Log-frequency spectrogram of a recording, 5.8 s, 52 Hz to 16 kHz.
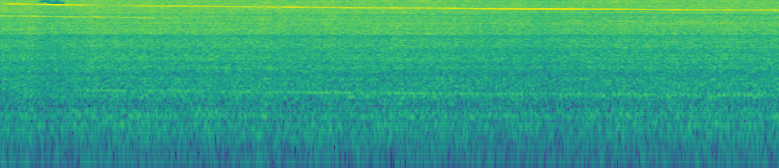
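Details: JetCat RC jet turbine after repair of starter clutch, worn bearings and deformed NGV causing blade rub: auto-start completes, steady high-pitched whoosh at idle, no surging, rubbing or rattles; idle exhaust temperature held under 500°C, healthy.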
